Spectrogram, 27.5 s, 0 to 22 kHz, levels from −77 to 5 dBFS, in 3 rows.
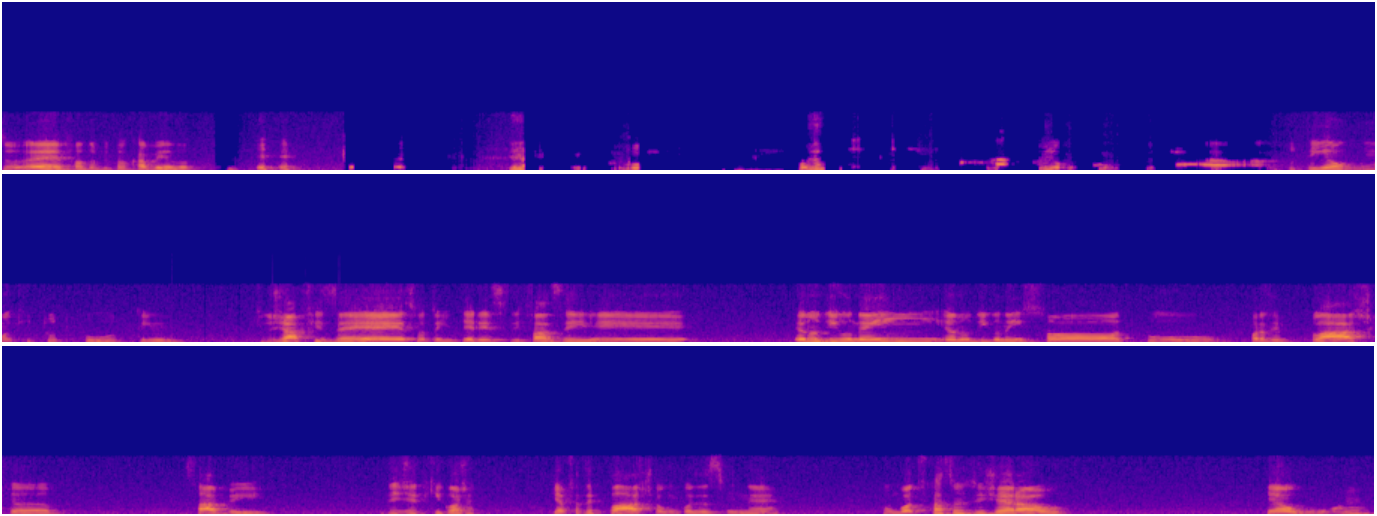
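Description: The echo canceller likely mistook overlapping talk for echo and pulled the speech down, so it dips by about 25 dB from 1.48 to 1.57 s, the speech suppressed in double talk. At 2.25 s the other side's voice leaks through, a scrap of likely residual echo about 25 dB under the speech. From 2.29 to 2.72 s suppression returns, the speech sinking by about 40 dB. From 3.0 to 3.17 s the canceller clamps the microphone while the loudspeaker plays, and the background is gated, the room sound falling by 14 dB for a moment before returning. At 3.45 s the far voice leaks again, louder this time at about 10 dB below the speech. Long stretches of speech are suppressed in double talk from 3.49 to 5.08 s and from 5.27 to 8.47 s, cutting in and out by up to about 40 dB. Between 9.83 and 11.62 s, uncorrectable damage on a scratched CD recurs with each rotation, producing nine CD scratch ticks, each a very short click or dropout at a steady rhythm.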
